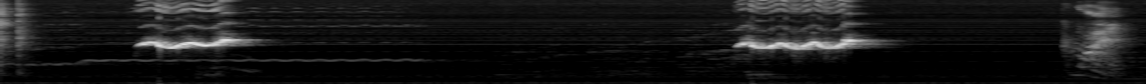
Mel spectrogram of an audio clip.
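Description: African grey parrot whistling twice: two wavering, trilled whistles of about a second each, several seconds apart.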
